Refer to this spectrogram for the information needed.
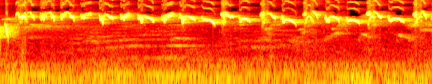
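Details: White-rumped shama, long-phrased training song with many forest voices. A fast, steady string of high chattering, warbled notes, about two or three each second, continues without a break.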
